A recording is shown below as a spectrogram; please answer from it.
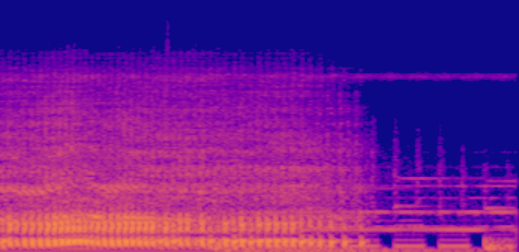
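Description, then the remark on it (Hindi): A motorcycle carrying two riders at about half past eleven at night, heading along a road toward a cottage, rumbles loudly with a fast, pulsing beat, then drops to a lower, choppier idle-like sputter with some metallic clatter near the end. “रात के करीब साढ़े ग्यारह बजे करण और ब्रजेश बाइक पर बैठकर उस भूतिया कॉटेज की ओर जाने वाले रास्ते पर चल पड़े”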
